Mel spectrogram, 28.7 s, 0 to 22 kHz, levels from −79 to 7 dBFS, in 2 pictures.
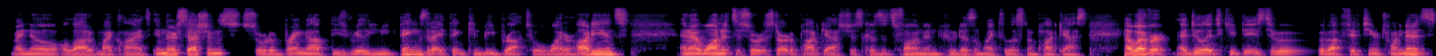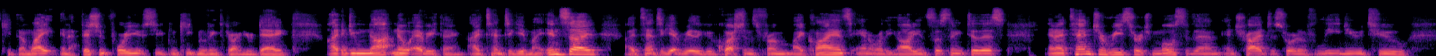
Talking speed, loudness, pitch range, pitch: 255 wpm, -23 LUFS, 85-115 Hz, 90 Hz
